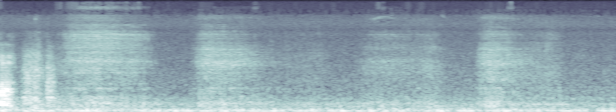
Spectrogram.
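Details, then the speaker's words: Nursing head-to-toe assessment, patient asked to breathe deeply during stethoscope lung auscultation (eight front, ten back sites): slow, soft deep breaths in and out, about three cycles, with room hum; lungs clear and equal bilaterally. "Now, every time I place my stethoscope, I want you to take a deep breath in and out."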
